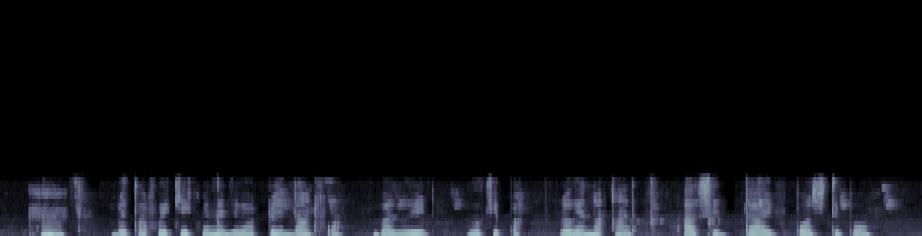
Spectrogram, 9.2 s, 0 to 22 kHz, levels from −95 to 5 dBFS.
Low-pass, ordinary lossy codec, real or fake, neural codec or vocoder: 5.4 kHz; AAC, 48 kbps; real; none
